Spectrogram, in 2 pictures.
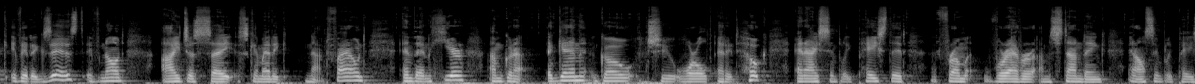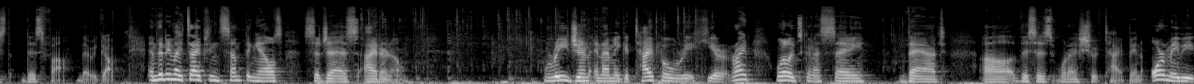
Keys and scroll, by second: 2.5 Delete, 7.1 ctrl+v, 16.7 ctrl+BackSpace.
